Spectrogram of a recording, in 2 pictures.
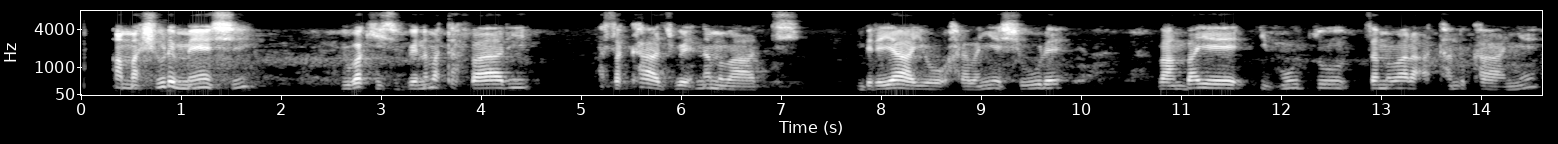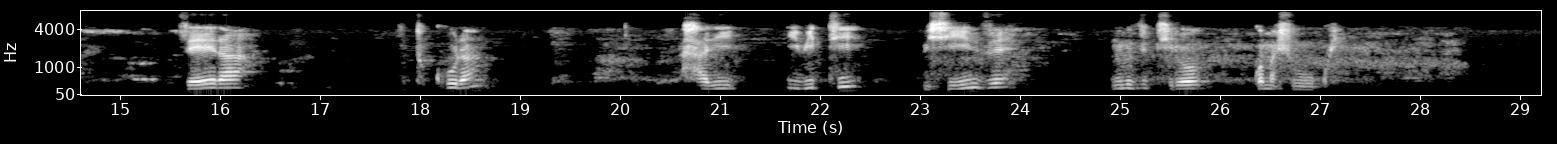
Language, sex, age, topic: Rundi, male, 25-35, education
